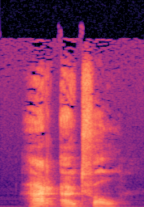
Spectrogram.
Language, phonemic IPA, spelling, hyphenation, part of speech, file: Dutch, /ˈɦaːr.œy̯tˌfɑl/, haaruitval, haar‧uit‧val, noun, Nl-haaruitval.ogg
- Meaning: hair loss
